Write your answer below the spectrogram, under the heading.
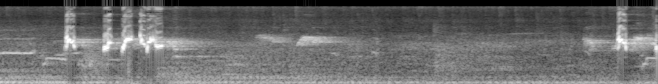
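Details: Song-tutor red-whiskered bulbul with clear, well-phrased song: a lively phrase of four or five bright warbled notes, a quiet gap with soft background chirps, then the start of another phrase.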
